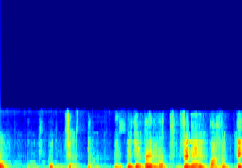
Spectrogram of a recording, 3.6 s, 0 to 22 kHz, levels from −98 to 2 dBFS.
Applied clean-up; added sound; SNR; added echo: neural mask model DeepFilterNet 3.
